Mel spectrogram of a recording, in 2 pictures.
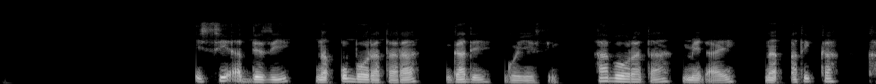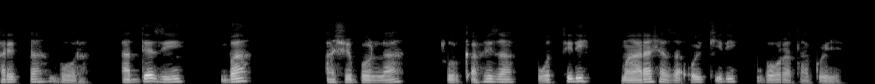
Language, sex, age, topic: Gamo, male, 25-35, agriculture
